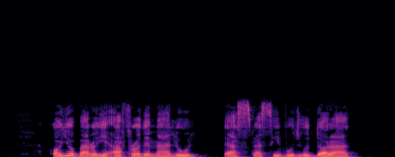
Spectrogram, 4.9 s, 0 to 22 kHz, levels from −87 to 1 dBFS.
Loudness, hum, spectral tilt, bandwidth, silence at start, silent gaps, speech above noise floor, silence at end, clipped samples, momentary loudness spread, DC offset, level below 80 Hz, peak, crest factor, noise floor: -30 LUFS; none; -6.5 dB/octave; 8.2 kHz; 0.65 s; none; 44 dB; 0.55 s; under 0.1%; 8 LU; under 0.1%; -68 dBFS; -14 dBFS; 18 dB; -73 dBFS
